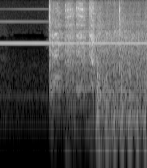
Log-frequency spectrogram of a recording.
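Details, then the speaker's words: Quad started using a batteryless supercapacitor jump pack charged from the nearly dead battery: half a second of quiet, brief cranking, then catches and settles into even, steady idle; normal start. "it started it says finished now i'm going to shut it off and we're going to see so it says finished and it will let me kick it back on"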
